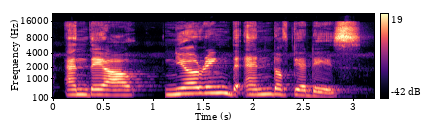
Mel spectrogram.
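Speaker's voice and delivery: normal talking voice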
